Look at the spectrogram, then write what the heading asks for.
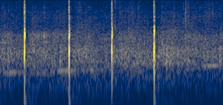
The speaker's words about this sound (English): Oh, clap your hands unto the Lord.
